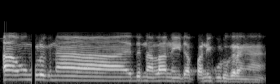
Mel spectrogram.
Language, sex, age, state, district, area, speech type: Tamil, male, 30-45, Tamil Nadu, Namakkal, rural, conversation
